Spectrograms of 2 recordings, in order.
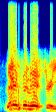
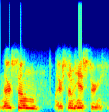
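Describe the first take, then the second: First: "There's some history" stated firmly at full voice; firm restatement. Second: Low, soft, subdued wrap-up; quiet aside. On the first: Podcaster restating "There's some history" to listeners, firm restatement. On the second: Podcaster winding up his history recap, quiet aside. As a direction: let it drop low and soft. Trails off, then restates it. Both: Real, not acted.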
